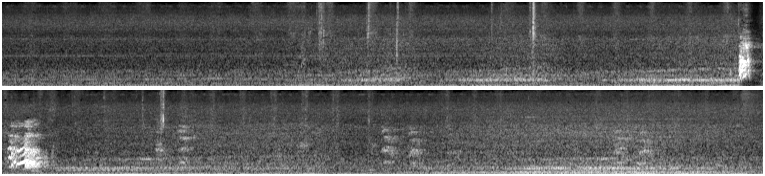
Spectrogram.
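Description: American Bully dogs barking: two loud barks about halfway through, with fainter barks and yips later, over a steady low rumble.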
